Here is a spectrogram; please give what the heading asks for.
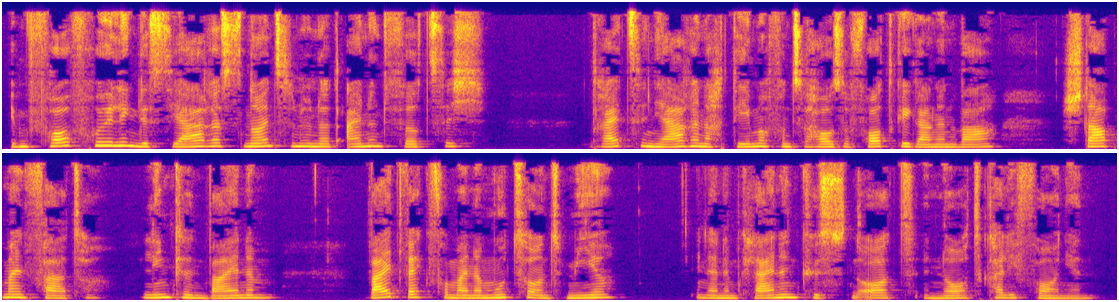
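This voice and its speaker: A woman narrating a literary novel in the first person, in a measured, calm audiobook reading. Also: medium pitch.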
